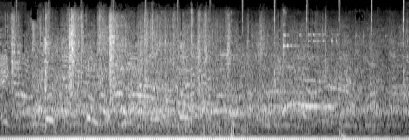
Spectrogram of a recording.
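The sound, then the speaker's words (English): A large, agitated crowd of Trump supporters storming the grounds of the U.S. Capitol in Washington, D.C. roars, a dense wash of overlapping shouts and voices with scuffling and running footsteps, loud and unbroken throughout. “to protest the election and hear a speech from the president storm the grounds of the U.S. Capitol.”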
